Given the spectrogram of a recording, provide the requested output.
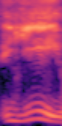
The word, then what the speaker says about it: Yi: It is Y-I-Ye. It's not Y-E-Ye. Like ye old, ye old.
